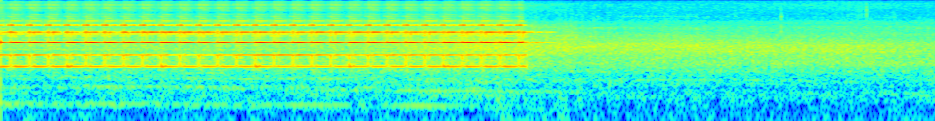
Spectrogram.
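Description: Level-crossing warning bells ringing rapidly, about five strokes a second, as the crossing barriers come down. They stop suddenly about five seconds in, once the barriers are down, leaving only faint steady outdoor traffic noise.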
